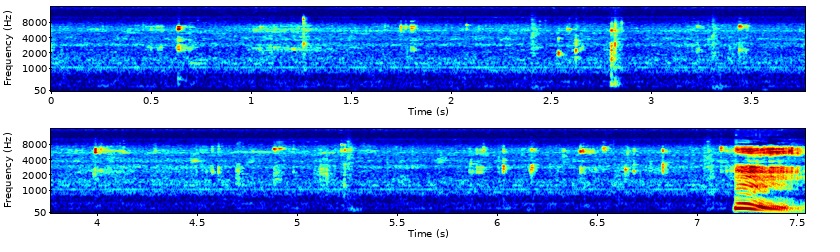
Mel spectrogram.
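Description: A person chewing a mouthful of steak-and-onion biscuit sandwich, with faint scattered clicks of the mouth. Near the end, a brief loud vocal sound from the eater that falls in pitch.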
